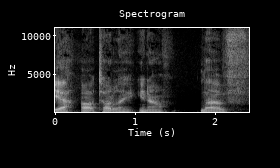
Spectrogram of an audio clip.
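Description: In an American accent, a man speaks at a fairly slow pace with a fairly low pitch. His intonation is monotone and flat, on a very clean recording with a silent background. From Wisconsin. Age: 30s. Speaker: musician and songwriter, guest host. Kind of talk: casual chat.

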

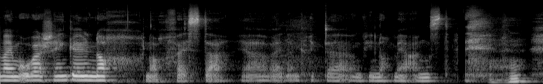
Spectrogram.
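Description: Noticeable background noise surrounds a woman who talks fairly slowly. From Berlin, Germany (Swedish-born). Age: 40s. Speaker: interview guest sharing her dating story. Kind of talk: personal interview conversation. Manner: hesitant, many fillers.

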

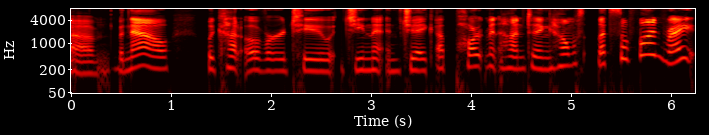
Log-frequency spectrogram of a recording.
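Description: In a very clean recording with a silent background, a woman with an ordinary speaking voice talks at a fairly slow pace, her fairly high pitch showing ordinary variation and her loudness very even. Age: 20s. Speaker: podcast co-host. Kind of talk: casual chat.

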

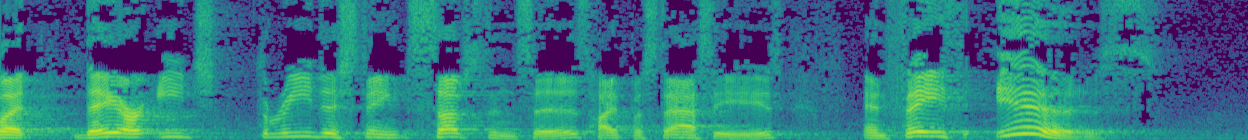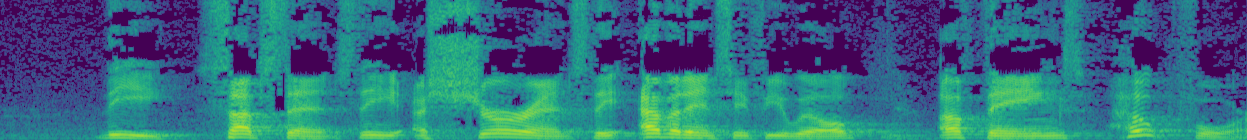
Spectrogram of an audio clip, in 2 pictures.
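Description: In a very clean recording with a silent background, a man with an American accent talks at a very slow pace, his fairly high pitch moving in very wide swings. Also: big swings in loudness. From Virginia. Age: 40s. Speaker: priest. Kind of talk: sermon. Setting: church.

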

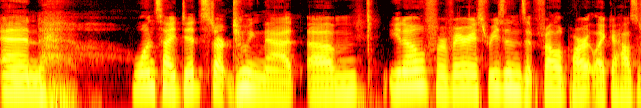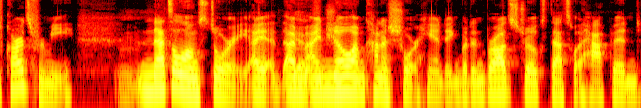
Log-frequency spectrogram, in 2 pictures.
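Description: A woman with a New Jersey accent and ordinary pitch variation, on a very clean recording with a silent background. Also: medium pitch for a woman, moderate pace. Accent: American, New Jersey. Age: 40s. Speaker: singer-songwriter. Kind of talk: casual chat.

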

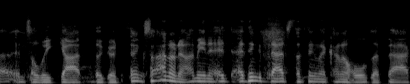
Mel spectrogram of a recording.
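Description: A man speaks at a medium pitch with lively intonation and a somewhat breathy voice. The recording is very clean, with a silent background and a dry, close sound with no echo. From Spain. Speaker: film podcast co-host. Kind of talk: casual chat.

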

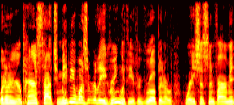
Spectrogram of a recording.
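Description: A man talks with lively intonation. His pitch is fairly high. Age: 50s. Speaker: interview guest sharing personal story. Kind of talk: casual interview. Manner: halting, many fillers and repeats.

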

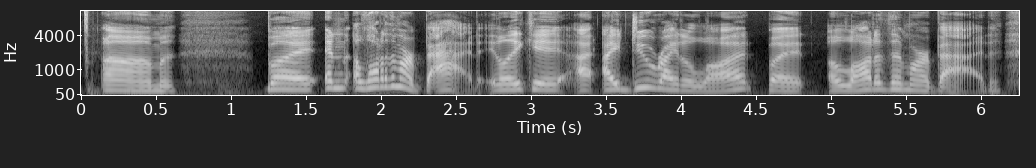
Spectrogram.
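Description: Speaking at a moderate pace in an American accent, a woman with a fairly high pitch and an unremarkable speaking voice uses lively intonation and very even loudness on a very clean recording with a silent background. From South Florida. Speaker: musician. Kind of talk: casual chat.

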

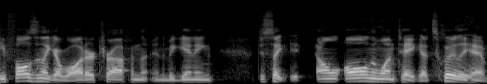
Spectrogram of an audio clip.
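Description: A normal speaking voice from a man with an American accent, fairly quick in pace over a quiet background. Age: 30s. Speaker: podcast host. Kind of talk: casual chat.

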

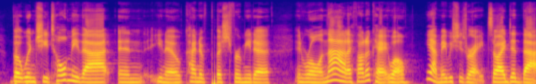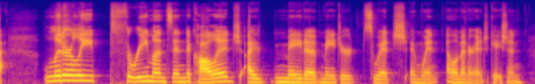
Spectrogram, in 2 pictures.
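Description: Recorded very cleanly against a silent background, a woman with an unremarkable speaking voice and a fairly low pitch talks at a moderate pace with ordinary pitch variation. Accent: American. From US South, Birmingham, Alabama. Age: 20s. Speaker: training and development analyst, former teacher. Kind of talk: casual interview chat.

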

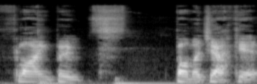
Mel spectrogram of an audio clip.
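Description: A man speaks at a very slow pace. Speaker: podcast co-host. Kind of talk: casual chat.

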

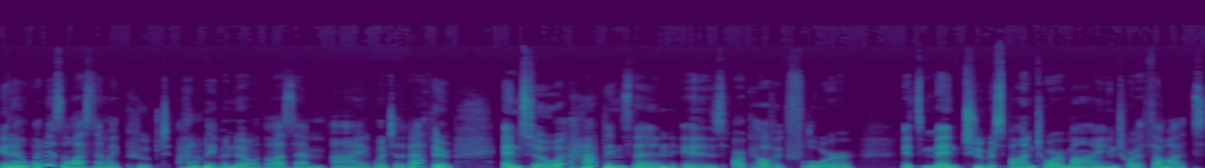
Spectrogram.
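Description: In a very clean recording with a silent background and a dry, close sound with no echo, a woman with a fairly low pitch and vocal fry speaks at a moderate pace with very wide pitch swings. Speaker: pelvic physical therapist and podcast host. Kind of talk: casual interview conversation. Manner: warm, enthusiastic.

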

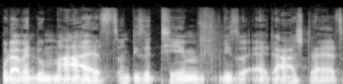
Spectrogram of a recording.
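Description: Over a silent background in a very clean recording, a man talks with a very deep, low pitch and fairly even intonation. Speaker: podcast co-host. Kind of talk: casual chat.

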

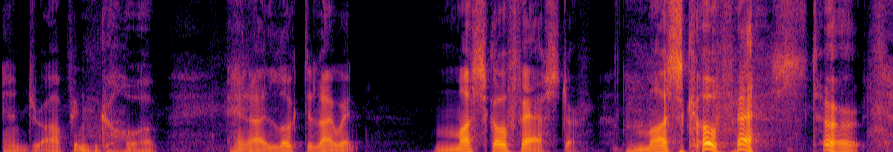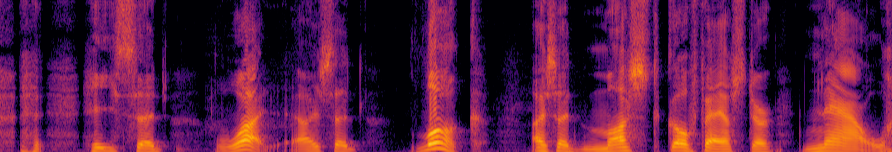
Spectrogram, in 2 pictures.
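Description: On a very clean recording with a silent background, a woman with a very deep, low pitch speaks very slowly, with lively intonation, big swings in loudness and long, frequent pauses. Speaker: retired show booker, host's mother. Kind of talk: casual chat.

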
